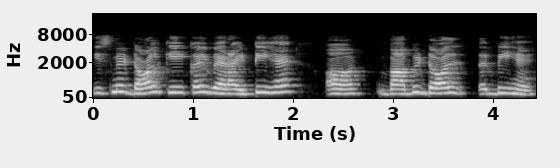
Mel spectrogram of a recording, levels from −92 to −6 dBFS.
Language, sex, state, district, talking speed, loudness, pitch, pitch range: Hindi, female, Bihar, Saharsa, 150 wpm, -23 LUFS, 245 Hz, 215-275 Hz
